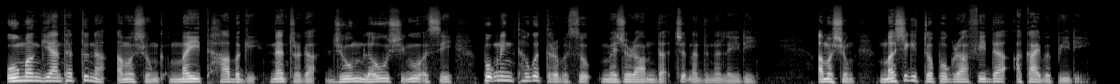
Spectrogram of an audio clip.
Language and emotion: Manipuri, neutral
